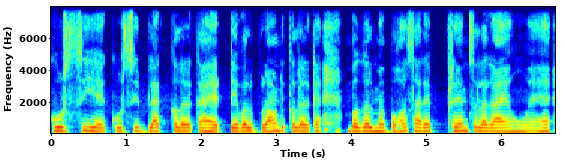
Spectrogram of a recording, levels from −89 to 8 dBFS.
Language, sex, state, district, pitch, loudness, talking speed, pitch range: Hindi, female, Jharkhand, Garhwa, 215 Hz, -15 LUFS, 180 wpm, 210-225 Hz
